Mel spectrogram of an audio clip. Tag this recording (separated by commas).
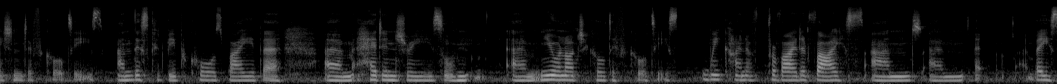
woman speaking, Speech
